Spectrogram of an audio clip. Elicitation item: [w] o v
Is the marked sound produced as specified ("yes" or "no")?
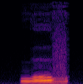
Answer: yes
